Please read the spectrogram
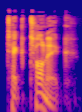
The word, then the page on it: tectonic: British English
